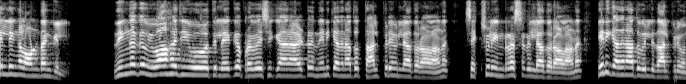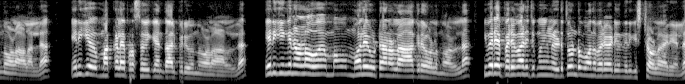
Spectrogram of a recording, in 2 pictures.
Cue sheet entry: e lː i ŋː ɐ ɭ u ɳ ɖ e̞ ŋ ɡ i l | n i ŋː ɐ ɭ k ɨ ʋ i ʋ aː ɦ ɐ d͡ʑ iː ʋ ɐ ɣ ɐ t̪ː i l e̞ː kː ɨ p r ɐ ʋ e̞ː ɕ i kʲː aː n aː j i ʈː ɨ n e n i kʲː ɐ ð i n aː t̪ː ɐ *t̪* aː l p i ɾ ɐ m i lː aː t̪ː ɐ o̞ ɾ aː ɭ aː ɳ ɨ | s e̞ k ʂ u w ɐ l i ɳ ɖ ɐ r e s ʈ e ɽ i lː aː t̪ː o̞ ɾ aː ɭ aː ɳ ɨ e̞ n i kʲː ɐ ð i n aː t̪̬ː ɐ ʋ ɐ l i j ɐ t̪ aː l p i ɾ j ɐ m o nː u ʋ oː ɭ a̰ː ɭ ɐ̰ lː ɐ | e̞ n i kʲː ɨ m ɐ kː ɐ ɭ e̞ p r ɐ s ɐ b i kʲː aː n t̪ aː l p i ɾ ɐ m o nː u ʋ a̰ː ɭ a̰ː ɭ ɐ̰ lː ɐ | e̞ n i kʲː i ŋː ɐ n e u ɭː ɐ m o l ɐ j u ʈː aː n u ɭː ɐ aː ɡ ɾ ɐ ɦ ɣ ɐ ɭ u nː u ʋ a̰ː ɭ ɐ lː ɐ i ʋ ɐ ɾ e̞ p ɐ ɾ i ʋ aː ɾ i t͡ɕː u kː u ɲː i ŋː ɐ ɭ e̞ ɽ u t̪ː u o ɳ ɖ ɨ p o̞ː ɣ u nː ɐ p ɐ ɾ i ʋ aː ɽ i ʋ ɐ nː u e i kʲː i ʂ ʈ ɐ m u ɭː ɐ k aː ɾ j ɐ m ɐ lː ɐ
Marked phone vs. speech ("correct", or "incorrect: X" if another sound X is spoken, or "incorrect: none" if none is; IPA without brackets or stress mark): correct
